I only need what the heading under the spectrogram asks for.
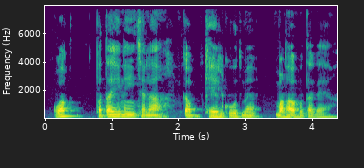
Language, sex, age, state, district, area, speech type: Urdu, male, 18-30, Delhi, Central Delhi, urban, spontaneous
